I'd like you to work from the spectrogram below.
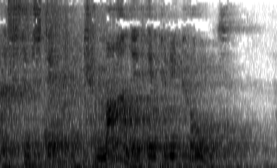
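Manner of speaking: normal talking voice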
